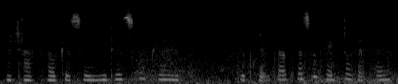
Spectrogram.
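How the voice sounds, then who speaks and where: A woman livestreaming ASMR in a soothing, gently encouraging way, soft-spoken and often slipping into whispers, close to the microphone. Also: mid-range voice, fairly even intonation, fairly quick. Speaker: livestreamer hosting an ASMR card-showing stream. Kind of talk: ASMR, casual livestream chat. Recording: clearly audible background noise.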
